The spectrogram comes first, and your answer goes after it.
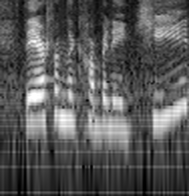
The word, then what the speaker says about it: Quay: are from the company key it's spelled like way though qu a why these are my favorite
